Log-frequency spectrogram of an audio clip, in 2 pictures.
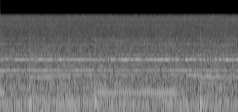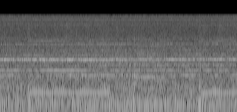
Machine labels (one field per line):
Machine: slide rail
